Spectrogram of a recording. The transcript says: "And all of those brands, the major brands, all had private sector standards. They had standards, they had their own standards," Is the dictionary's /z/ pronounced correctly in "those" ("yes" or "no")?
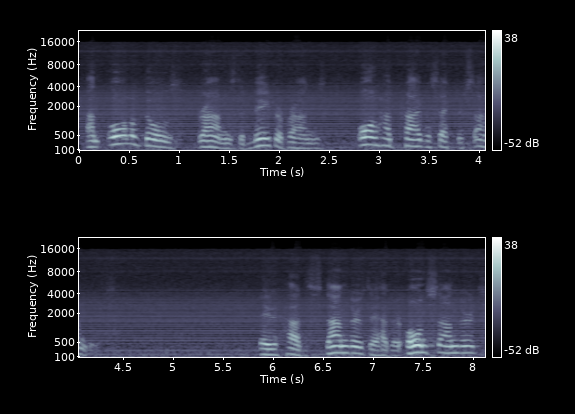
yes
